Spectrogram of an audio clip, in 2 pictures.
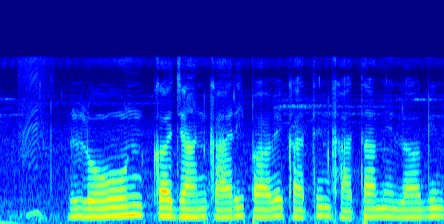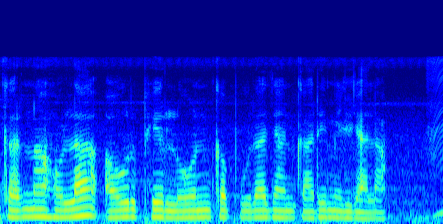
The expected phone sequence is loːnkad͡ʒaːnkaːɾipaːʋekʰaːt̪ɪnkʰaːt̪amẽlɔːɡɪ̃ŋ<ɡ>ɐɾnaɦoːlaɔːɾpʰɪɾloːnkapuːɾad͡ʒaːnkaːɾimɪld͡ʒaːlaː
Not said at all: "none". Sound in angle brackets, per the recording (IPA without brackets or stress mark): k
